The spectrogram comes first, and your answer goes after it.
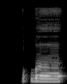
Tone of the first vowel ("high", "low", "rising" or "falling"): high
